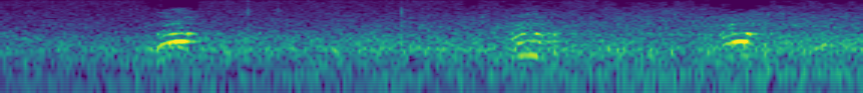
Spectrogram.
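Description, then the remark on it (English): Small dogs give three short, high-pitched yips spaced about a second apart, moderately loud over a steady background hum. “Little yappy dogs.”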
